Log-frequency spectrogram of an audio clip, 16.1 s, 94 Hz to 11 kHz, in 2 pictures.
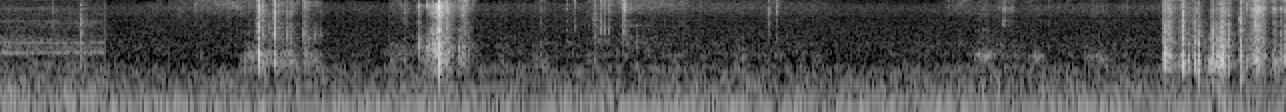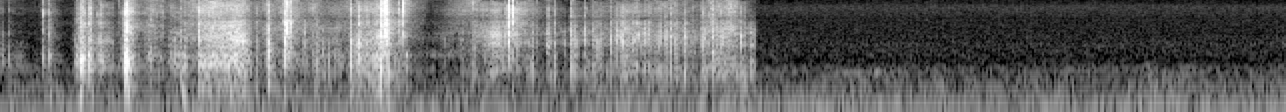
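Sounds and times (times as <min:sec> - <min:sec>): packaging rustling: 0:01.6 - 0:03.0, 0:07.3 - 0:12.8
plastic packaging clicks and snaps: 0:07.3 - 0:12.8.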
